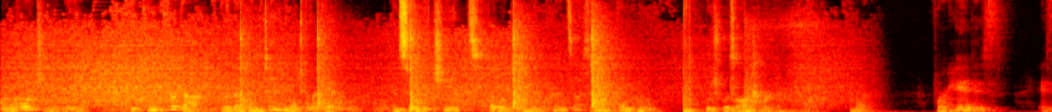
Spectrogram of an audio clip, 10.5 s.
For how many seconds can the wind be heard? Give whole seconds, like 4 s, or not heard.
9 s.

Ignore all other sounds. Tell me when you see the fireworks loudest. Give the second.
6 s.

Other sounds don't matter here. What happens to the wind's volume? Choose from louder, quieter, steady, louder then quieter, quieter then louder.
quieter.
